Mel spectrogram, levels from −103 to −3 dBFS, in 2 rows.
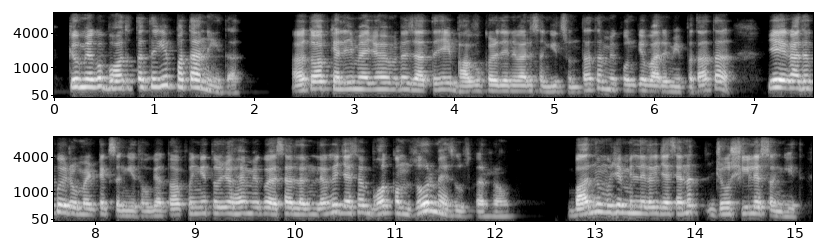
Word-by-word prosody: क्यों 255 - +5
मेरे 250 -1 +7
को 270 - +5
बहुत 220 -3 +1
हद 255 - +4
तक 260 - -2
ये 295 - +2
पता 245 -1 +5
नहीं 225 - -5
था 105 - -8 0.6
अ, 155 - +3
तो 205 - +2
आप 210 0 +3
कह 195 - +3
लीजिए 195 +1 -4
मैं 190 -1 +2
जो 190 - -2 0.2
है 190 - -2
जाते 175 0 0
ही 185 0 -3
भावुक 145 +2 -2
कर 155 - +4
देने 150 0 -2
वाले 150 0 0
संगीत 140 -2 -9
सुनता 250 - -6
था, 220 - -6
मेरे 190 -5 -6
को - - -5
उनके 160 +1 -3
बारे 145 -3 0
में - - -9
ही - - -7
पता 155 +2 -1
था 215 -2 0 0.5
ये 240 +1 +10
1 230 - +5
आधा 220 0 +3
कोई 225 0 +3
रोमांटिक 170 -2 -3
संगीत 130 -6 -7
हो 125 - -8
गया 130 +1 -3
तो 145 +5 -4
आप 160 0 -2
कहेंगे 180 +1 -6
तो 185 - -4
जो 185 0 -1
है 180 +1 0
मेरे 180 -1 -7
को 180 - -2
ऐसा 175 +1 +3
लगने 160 -1 -1
लगा 175 +6 -1
जैसे 215 +3 -2
बहुत 205 -1 -1
कमज़ोर 185 +7 +3
महसूस 130 - -5
कर 115 - -2
रहा 115 -1 -9
हूँ। 115 0 -17 0.6
बाद 180 +7 +6
में 235 - 0
मुझे 220 +1 0
मिलने 195 -3 -3
लगे 185 0 -1
जैसे 175 0 +2
ना 215 - -2 0.3
जोशीले 180 +2 -1
संगीत 115 -11 -7
180 Hz, 275 wpm, -22 LUFS, 155-210 Hz, 0.6 s, ये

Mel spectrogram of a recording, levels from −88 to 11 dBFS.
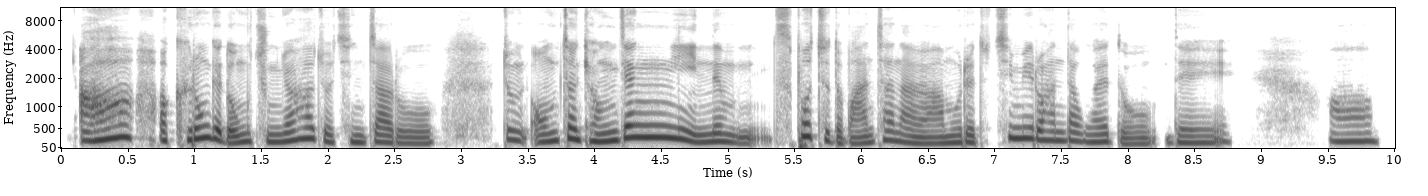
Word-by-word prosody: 아 240 +7 +5 0.2
아 210 - +2
그런 250 +6 +3
게 225 - +6
너무 165 +2 +1
중요하죠 195 +4 0
진짜로. 155 -4 -3 0.5
좀 220 -3 -3
엄청 200 +8 +2
경쟁이 255 +6 +4
있는 170 - -1
스포츠도 220 - -1
많잖아요 155 - -3
아무래도 155 +3 -2
취미로 255 -4 +1
한다고 200 -5 -2
해도. 135 -6 -5
네. 155 +3 -5 0.7
아. 185 -1 -4
185 Hz, 265 characters per minute, -22 LUFS, 160-225 Hz, 0.7 s, 게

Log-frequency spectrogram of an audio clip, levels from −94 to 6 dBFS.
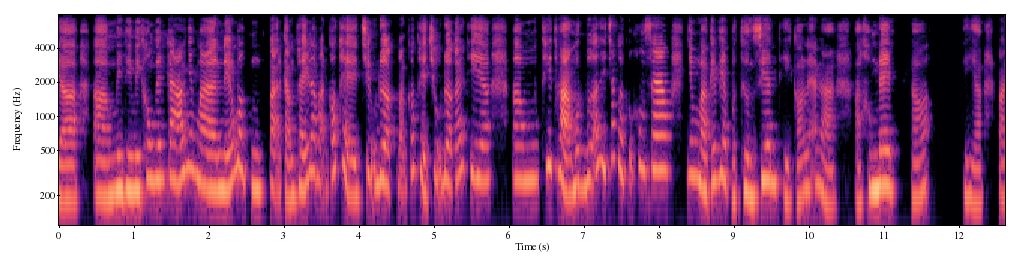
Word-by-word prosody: ờ, 185 -1 +1 0.2
ờ, 200 -1 0
mình 220 +2 +5
thì 225 - +6
mình 225 0 +4
không 280 +1 -1
khuyến 280 0 0
cáo, 280 0 +2
nhưng 345 -2 -1
mà 235 -3 +3
nếu 230 +4 +3
mà, 360 - +2
ừm, 230 -1 +1
bạn 250 - -2
cảm 200 0 -2
thấy 230 +4 +1
là 325 -1 -1
bạn 245 - -8
có 315 - -2
thể 200 - 0
chịu 315 +8 0
được, 260 -2 +2
bạn - - -8
có 330 - -6
thể 220 - +1
trụ 295 +5 -3
được 270 -1 -1
ấy, 320 +5 -3
thì, 290 -3 0
ờ, 270 0 -2 0.3
ờ, 275 0 -2 0.3
thi 370 0 +1
thoảng 225 -8 +5
một 245 0 -1
bữa 265 +3 -1
thì 360 - +2
chắc 430 +1 -7
là 320 - +1
cũng 400 - -12
không 355 -2 -3
sao, 335 0 +6 0.3
nhưng 300 -1 -2
mà 230 -3 +3
cái 265 +1 -1
việc 285 -2 0
mà 195 - -4
thường 215 -3 +2
xuyên 275 -2 +3
thì 185 -2 -5
có 190 +3 -6
lẽ 230 +3 -5
là, 170 -6 -4 0.2
ờ, 175 -3 -7
không 230 +2 +6
nên. 245 0 +6 0.2
Đó, 200 +5 -5 0.5
thì, 195 -2 -4
ờ, 175 0 -4 0.2
bạn 195 - -4
245 Hz, 280 wpm, -22 LUFS, 215-290 Hz, 0.5 s, thì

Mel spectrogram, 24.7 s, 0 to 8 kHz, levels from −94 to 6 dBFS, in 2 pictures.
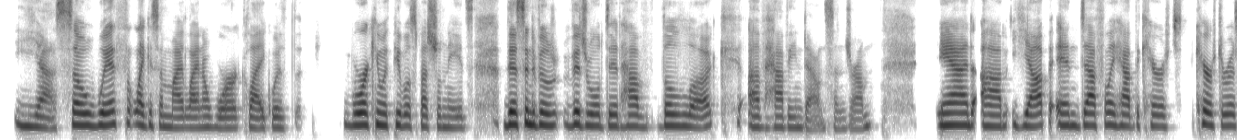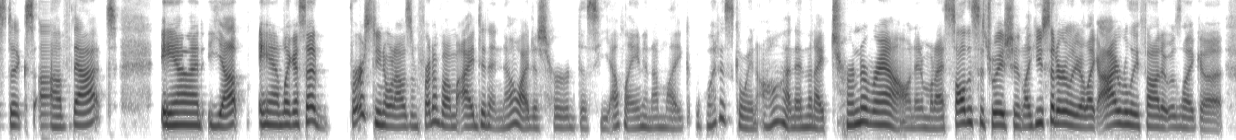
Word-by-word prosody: Yeah, 200 -6 -2
so, 220 +5 +4
with 225 +3 +3
like, 235 -3 +1
I 225 - -2
said, 200 -1 -3
my 180 -1 -1
line 180 0 -3
of 185 0 -5
work, 180 0 -4
like, 175 -1 -2
with 180 -1 -7 0.5
working 225 +1 +4
with 215 -1 +1
people 220 -2 0
with 205 - -3
special 195 -1 -3
needs, 185 +1 -7 0.3
this 230 0 +9
individual 220 -2 +3
did 205 0 -2
have 200 -2 -2
the 210 +2 +1
look 205 0 -2 0.2
of 190 0 -2
having 185 -1 -5
Down - - -10
syndrome 165 +4 -11 0.7
and, 220 0 +5
um 205 0 0
Yep, 215 0 +1
and 215 -1 0
definitely 220 +1 +2
have 205 -1 +1
the 210 - -8
charets 200 -1 -5
characteristics 210 -2 0
of 195 -2 -4
that, 230 0 0 0.4
and, 225 -1 +4
yep, 215 +1 +1 0.2
and, 230 -1 +1
like 230 -1 +1
I - - +5
said, 285 +3 +2 0.2
1st, 375 - -1
you 240 - +3
know, 220 - 0
when 195 - -1
I - - -1
was 195 +1 -5
in 200 - -10
front 220 +6 -2
of 270 - -4
him, 200 0 -2
I 195 0 -2
didn't 200 -5 -6
know, 225 +7 -6
I - - -1
just 180 0 -7
heard 185 -1 -12
this 175 0 -6
yelling 195 0 -9
and 180 - -12
I'm, 180 0 -12
like, 170 -1 -14
"What 210 - -12
is 305 -3 -4
going 180 -7 -9
on?" 230 -3 -6
And 180 - -6
then 195 - -6
I 165 -1 -3
turned 225 +3 -1
around 230 -7 +2
and 180 0 -9
when 170 -1 -7
I 170 - -1
saw 235 +7 +3
the 265 - 0
situation, 225 -5 +1
like 195 +2 -3
you 255 - +3
said 255 +1 +4
earlier, 220 -5 +3
like, 190 0 -1
I 220 - +4
really 235 -3 +2
thought 195 -2 -2
it - - -2
was 190 0 -9
like 175 -2 -6
a 150 -2 -6
210 Hz, 225 wpm, -22 LUFS, 185-225 Hz, 0.7 s, this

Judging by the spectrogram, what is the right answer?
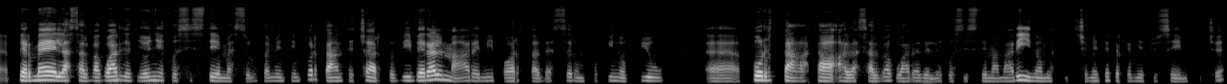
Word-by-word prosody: per 185 -1 +6
me 195 +1 +9
la 180 -2 +6
salvaguardia 175 +2 0
di 165 0 -11
ogni 185 +2 -2
ecosistema 160 -2 -6
è - - -10
assolutamente 160 +3 -13
importante. 165 -3 -4
Certo, 160 -3 -2
vivere 180 +3 +2
al 220 0 +6
mare 165 -4 -6
mi 170 +2 -13
porta 155 -2 -8
ad 140 - -12
essere 160 +3 -12
un 150 - -11
pochino 160 -1 -12
più, 170 -2 -5 0.5
ehm, 145 0 -7
portata 170 -5 +3
alla 150 -1 -3
salvaguardia 150 -1 -8
dell'ecosistema 145 +1 -13
marino, 160 +2 -1
ma 150 - -9
semplicemente 155 +3 -14
perché 165 -2 -14
mi 155 - -13
è 150 - -15
più 150 - -29
semplice. 140 -2 -14
165 Hz, 165 wpm, -24 LUFS, 150-180 Hz, 0.5 s, me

